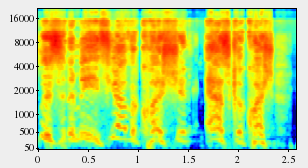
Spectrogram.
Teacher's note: She had this weird, breathy voice where she'd be like, listen to me.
